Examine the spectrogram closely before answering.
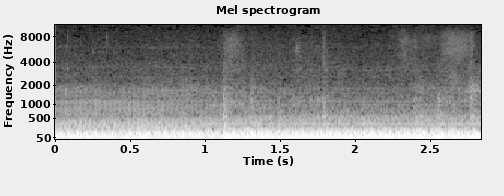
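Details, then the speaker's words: Infiniti M56 V8 with sport muffler, just started, in cabin with everything else off: deep constant drone and buzz at idle; active noise cancellation feeding buzz through the speakers. "you might think that you're hearing a buzzing noise and you would be right there is a buzzing noise in here"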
